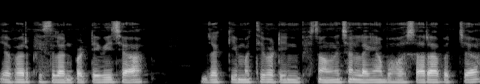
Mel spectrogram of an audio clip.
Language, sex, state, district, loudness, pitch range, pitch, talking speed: Garhwali, male, Uttarakhand, Tehri Garhwal, -19 LUFS, 105-110 Hz, 105 Hz, 185 wpm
